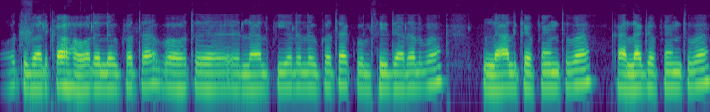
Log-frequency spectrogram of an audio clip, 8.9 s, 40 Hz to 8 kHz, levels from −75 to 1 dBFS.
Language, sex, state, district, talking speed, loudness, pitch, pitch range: Bhojpuri, male, Bihar, Muzaffarpur, 120 wpm, -17 LUFS, 130 Hz, 125-135 Hz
